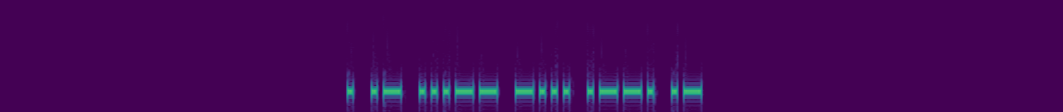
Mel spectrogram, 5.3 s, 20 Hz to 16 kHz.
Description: Morse code, heard as a keyed tone, about 40 wpm, 700 Hz. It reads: EA3BPA
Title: DXCC-100 Call Signs - 6 Characters - Repeated 2x - 40wpm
